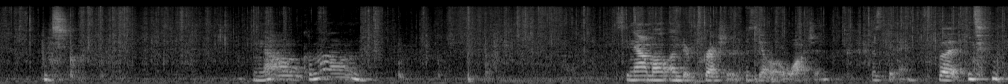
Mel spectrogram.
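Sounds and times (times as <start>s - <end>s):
tissue paper crinkling: 0.0s - 10.0s.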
